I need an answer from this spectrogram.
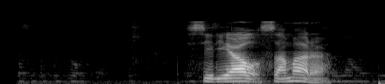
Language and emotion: Russian, positive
